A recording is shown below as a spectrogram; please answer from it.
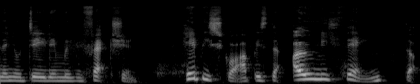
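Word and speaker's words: Hibiscrub: b i s c r u b so hippie scrub I get it from Amazon and a lot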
